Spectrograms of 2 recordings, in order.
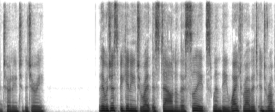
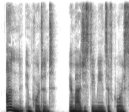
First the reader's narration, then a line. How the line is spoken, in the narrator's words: he said, in a very respectful tone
